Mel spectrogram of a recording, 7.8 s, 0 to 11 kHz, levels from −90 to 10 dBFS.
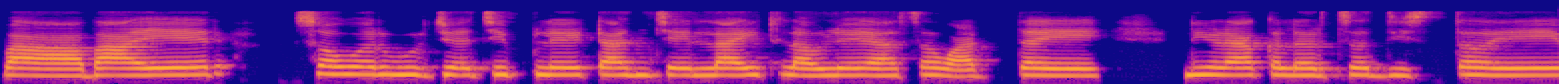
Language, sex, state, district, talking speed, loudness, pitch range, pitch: Marathi, female, Maharashtra, Dhule, 90 wpm, -14 LUFS, 245-265 Hz, 255 Hz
